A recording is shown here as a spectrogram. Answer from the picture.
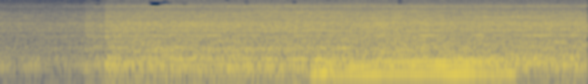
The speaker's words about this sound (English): At home, … is vacuuming the living room, and … has her headphones on, so neither of them hear the mobile phone buzzing.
